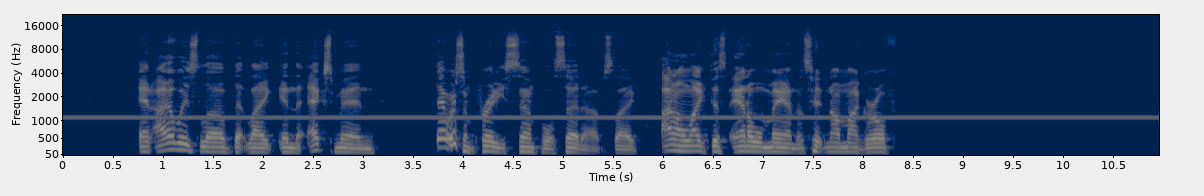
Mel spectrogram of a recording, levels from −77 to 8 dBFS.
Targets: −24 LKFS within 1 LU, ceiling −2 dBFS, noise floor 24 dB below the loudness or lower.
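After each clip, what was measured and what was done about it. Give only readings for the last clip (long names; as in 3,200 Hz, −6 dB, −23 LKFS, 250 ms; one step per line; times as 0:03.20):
interfering tone 1,100 Hz; level of the tone −46 dBFS; integrated loudness −33.0 LKFS; sample peak −16.5 dBFS; target loudness −24.0 LKFS
→ notch filter 1,100 Hz, Q 30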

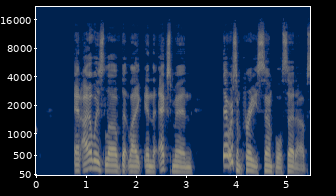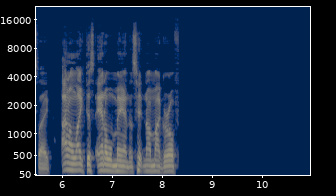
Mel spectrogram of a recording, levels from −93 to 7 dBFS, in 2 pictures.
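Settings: interfering tone none found; integrated loudness −33.0 LKFS; sample peak −16.0 dBFS; target loudness −24.0 LKFS
→ level +9 dB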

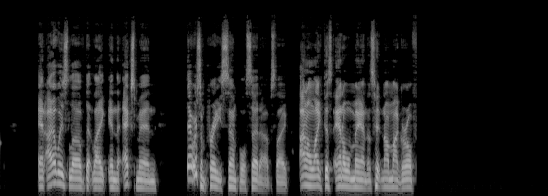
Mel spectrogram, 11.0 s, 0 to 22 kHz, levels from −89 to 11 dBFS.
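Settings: integrated loudness −24.0 LKFS; sample peak −7.0 dBFS; background noise floor −82 dBFS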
